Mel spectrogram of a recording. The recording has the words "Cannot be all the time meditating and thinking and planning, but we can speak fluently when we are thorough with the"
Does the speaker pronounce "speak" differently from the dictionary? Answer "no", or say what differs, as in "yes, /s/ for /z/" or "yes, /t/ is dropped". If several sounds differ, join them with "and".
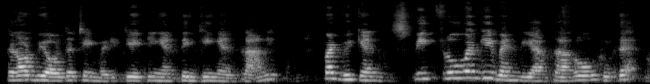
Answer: no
